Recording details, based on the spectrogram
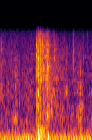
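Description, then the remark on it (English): Two rapid gunshots pop balloons, nearly merging into one sharp crack with a quick, softer second burst right after. A low, steady hum runs underneath, and no one speaks. “It still sounded like just one shot to me.”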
